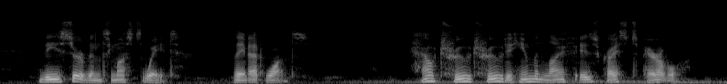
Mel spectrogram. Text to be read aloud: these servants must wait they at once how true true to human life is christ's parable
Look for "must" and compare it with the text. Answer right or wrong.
right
